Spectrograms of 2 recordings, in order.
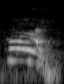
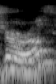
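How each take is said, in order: First: The word begins with a hard g sound. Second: The word begins with a soft j sound. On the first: The speaker calls it right. "it's girls" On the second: The speaker calls it wrong. "it's not girls"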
